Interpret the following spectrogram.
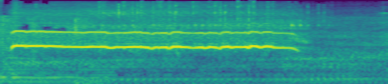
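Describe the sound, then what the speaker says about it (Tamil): A single long, loud, steady whistle blast from boys on a roadside carries for over a second, then cuts off, with faint traffic rumble underneath. "அந்த பசங்க விசில் எடுத்து சுத்திட்டு இருக்காங்க"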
